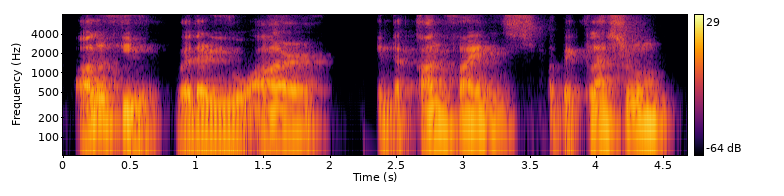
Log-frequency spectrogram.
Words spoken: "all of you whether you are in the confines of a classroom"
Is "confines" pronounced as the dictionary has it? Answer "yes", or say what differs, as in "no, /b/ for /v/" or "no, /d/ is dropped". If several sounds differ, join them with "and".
no, /s/ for /z/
